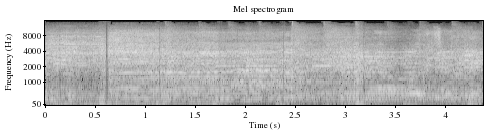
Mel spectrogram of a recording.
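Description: Live rock band playing, with electric guitars, bass and drums under a singing voice.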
